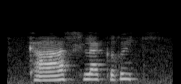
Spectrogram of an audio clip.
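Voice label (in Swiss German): "kaselkrut", Alsatian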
